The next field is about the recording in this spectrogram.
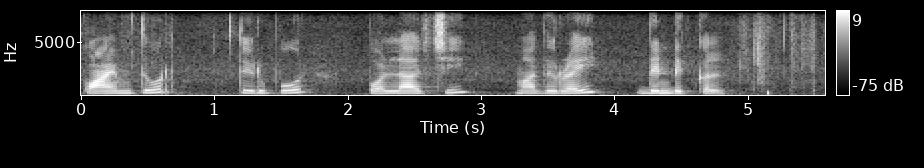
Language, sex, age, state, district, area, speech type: Tamil, female, 18-30, Tamil Nadu, Tiruppur, rural, spontaneous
